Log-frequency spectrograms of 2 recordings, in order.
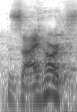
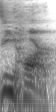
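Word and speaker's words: Zihark: So I guess we've been saying Zyhark's name wrong. Yeah, it's Zyhark. Zyhark, and this is proven because Fire Emblem Heroes has a voice actor and he says his name.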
